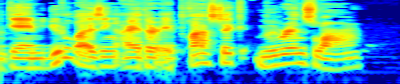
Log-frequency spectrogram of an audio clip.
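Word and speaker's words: Muren Zhuang (木人桩): Muren Zhuang. More of a Zhuang. J sound.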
